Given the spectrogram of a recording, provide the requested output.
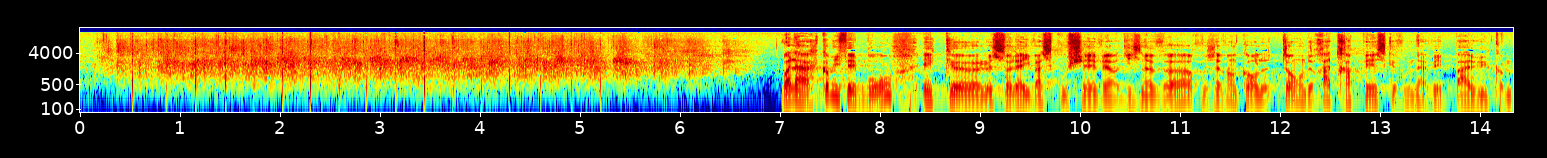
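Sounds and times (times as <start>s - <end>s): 
audience applause: 0.0s - 6.8s
speech: 7.0s - 14.3s.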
